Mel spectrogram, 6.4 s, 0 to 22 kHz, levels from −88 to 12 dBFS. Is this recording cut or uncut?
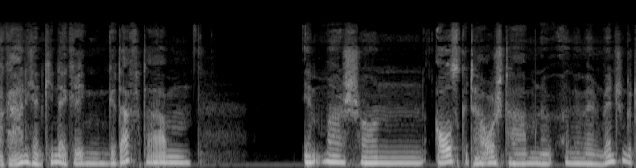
uncut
